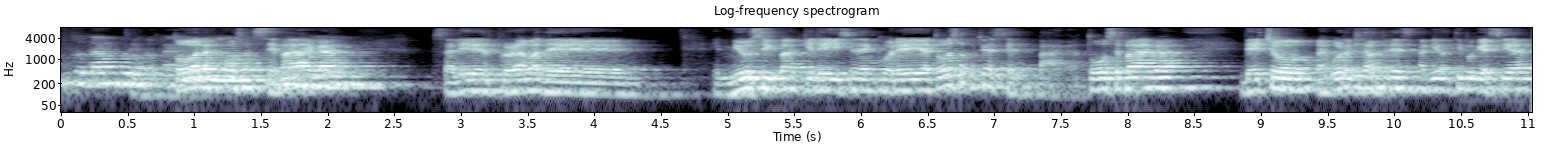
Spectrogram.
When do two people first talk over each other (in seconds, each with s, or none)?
0.5 s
